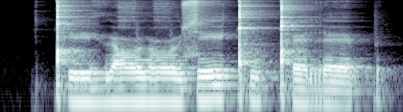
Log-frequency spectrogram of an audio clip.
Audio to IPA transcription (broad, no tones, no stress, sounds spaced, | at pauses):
ǃʰ e ɦ ɯ ʕ u ʕ u s e ǃʰ u ǃʰ ɛ r ɛ p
